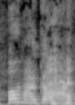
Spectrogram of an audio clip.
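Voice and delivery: high, loud gasp of horror; horrified mom. Retold or imitated. Mom watching her son eat the poop, high and horrified. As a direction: mom aghast.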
